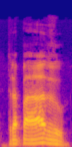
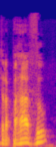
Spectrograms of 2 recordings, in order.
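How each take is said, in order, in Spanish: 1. La consonante cerca del final es un sonido de d. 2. La consonante cerca del final es un sonido de z. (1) "allí es una D" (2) "lo que es la Z"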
